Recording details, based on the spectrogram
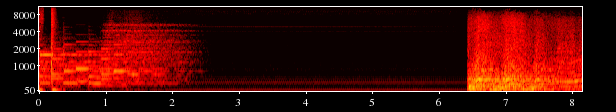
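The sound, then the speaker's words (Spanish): A McLaren Formula 1 racing car engine suddenly roars in loud near the end, after a fading chime-like tone and a long stretch of near silence with a faint electrical hum. “Escuchen cómo suena la radio en el coche de un campeón.”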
